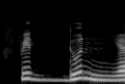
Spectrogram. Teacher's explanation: Fit, enggak fil. Kalau setelah huruf alif lamnya tasdid maka ini namanya idgham syamsiah ya, tidak dibaca.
